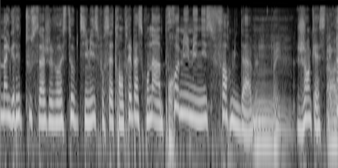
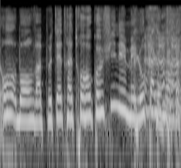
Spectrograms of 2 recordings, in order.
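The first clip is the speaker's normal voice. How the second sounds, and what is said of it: Southern French accent imitating Jean Castex. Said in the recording (French): “tout passe mieux avec l'accent du midi ... avec l'accent”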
